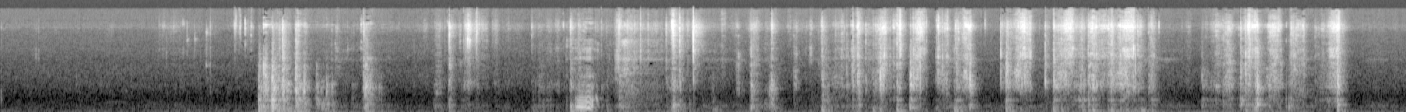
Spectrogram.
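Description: A small plastic spoon scrapes and stirs powder and water in a plastic candy-kit tray, in quick, irregular strokes that begin a couple of seconds in. The powder mix is being worked into a jelly.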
